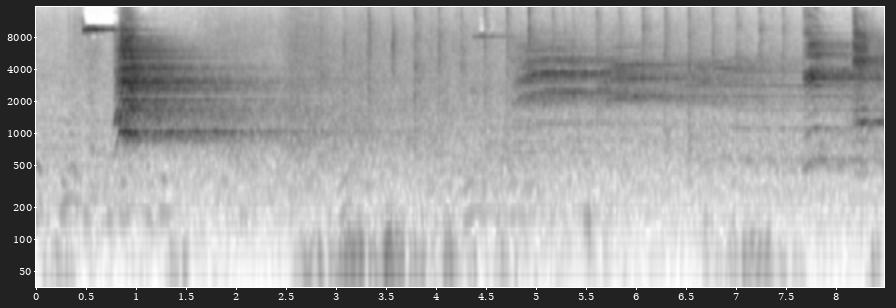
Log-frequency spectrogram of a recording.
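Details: At Port of Nagoya Public Aquarium on 25 February 2024, Niko the beluga gives calls in training: a high whistle blast, a strong harmonic squeal, softer murmurs and voices, then further tonal, nasal calls.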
